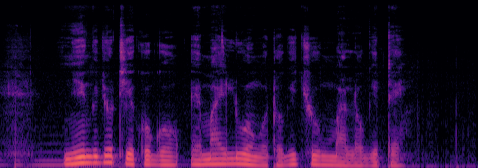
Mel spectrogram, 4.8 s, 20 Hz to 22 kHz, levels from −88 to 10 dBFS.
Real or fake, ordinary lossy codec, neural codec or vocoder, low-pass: real; none; none; 19.8 kHz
